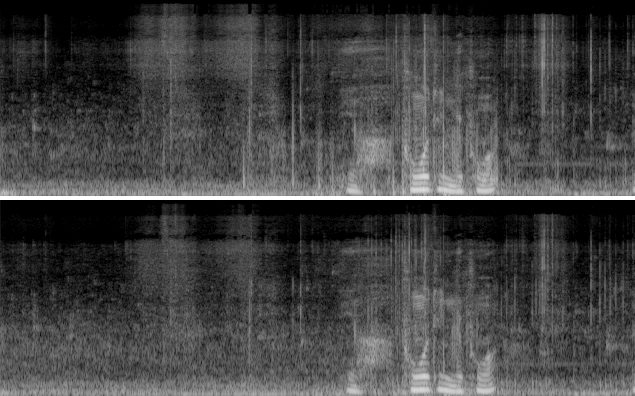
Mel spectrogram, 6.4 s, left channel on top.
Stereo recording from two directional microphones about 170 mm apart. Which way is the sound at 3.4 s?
25° left (ahead or behind).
